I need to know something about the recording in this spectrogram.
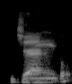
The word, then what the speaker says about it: Django: and mod okay perfect now activities required for application what did we do today step one we have created Jango we have to pronounce it as Django should not pronounce it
